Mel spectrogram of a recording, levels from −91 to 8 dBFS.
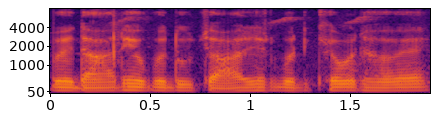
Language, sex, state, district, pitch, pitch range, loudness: Chhattisgarhi, male, Chhattisgarh, Sarguja, 105 Hz, 100-110 Hz, -21 LUFS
